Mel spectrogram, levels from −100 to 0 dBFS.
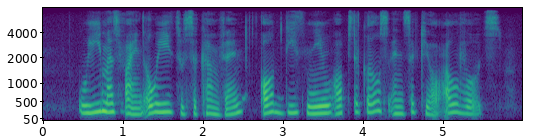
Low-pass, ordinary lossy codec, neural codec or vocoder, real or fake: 7.2 kHz; none; autoencoder, 48 kHz, 32 numbers a frame, DAC-VAE, trained on Japanese speech; fake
